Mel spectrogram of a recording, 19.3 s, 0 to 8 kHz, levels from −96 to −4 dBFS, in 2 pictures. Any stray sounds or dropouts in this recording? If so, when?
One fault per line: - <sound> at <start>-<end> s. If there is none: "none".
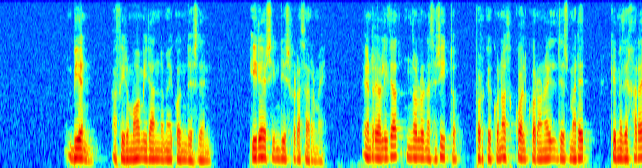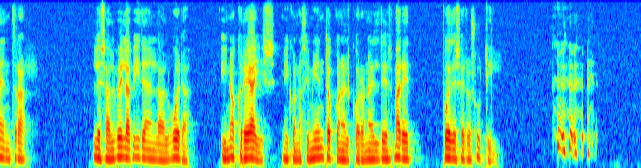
- laugh at 17.9-18.6 s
